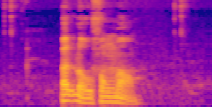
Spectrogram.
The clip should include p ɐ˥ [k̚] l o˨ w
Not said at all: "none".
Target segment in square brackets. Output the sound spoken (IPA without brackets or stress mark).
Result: t̚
